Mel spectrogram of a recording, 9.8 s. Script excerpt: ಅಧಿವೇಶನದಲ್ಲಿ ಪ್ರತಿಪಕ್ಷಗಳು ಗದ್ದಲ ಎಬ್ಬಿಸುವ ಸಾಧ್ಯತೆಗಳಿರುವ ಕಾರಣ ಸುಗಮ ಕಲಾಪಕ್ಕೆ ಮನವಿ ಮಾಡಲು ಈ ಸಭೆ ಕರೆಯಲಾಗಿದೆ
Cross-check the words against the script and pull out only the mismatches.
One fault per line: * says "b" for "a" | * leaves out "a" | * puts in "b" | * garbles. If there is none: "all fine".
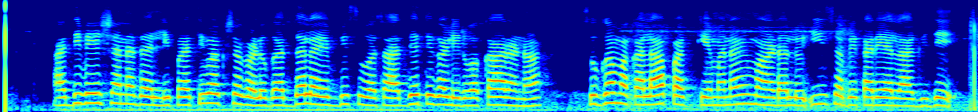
all fine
